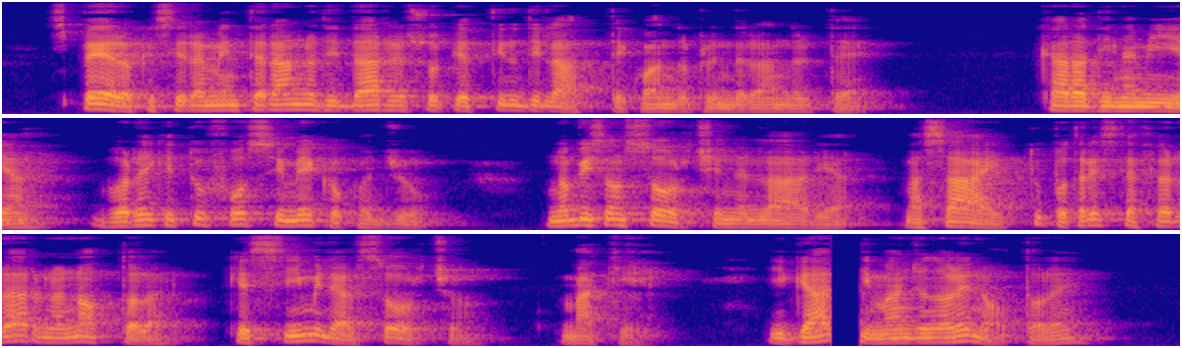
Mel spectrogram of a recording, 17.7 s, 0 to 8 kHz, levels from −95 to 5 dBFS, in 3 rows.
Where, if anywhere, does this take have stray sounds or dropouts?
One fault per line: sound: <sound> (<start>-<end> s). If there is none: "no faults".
sound: dropout (15.9-16.1 s)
